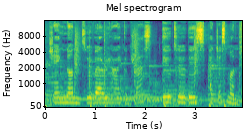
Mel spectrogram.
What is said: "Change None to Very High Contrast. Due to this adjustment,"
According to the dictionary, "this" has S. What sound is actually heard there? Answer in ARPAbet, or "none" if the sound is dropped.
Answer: S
